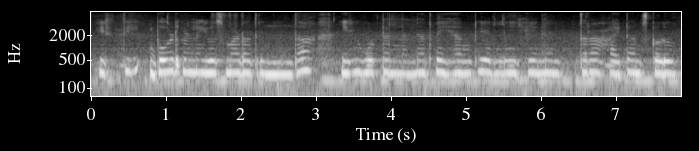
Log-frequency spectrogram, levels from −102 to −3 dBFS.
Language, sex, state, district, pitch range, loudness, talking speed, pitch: Kannada, female, Karnataka, Bellary, 230-245 Hz, -20 LUFS, 115 wpm, 240 Hz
